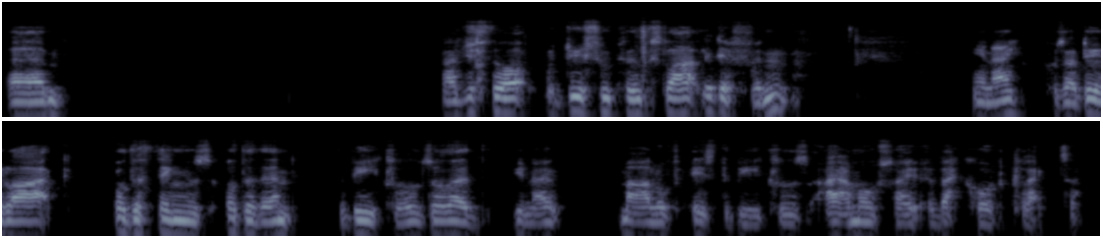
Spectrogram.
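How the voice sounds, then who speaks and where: A man's voice: fairly low pitch, steady tone, normal speed, long pauses, a little mellow. A middle-aged man with a sore throat, chatting in a rambling, repetitive way as host of a record collecting vlog. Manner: rambling, chatty, repeats words often. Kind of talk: casual vlog chat.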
